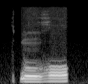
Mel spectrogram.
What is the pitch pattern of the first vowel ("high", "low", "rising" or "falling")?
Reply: low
